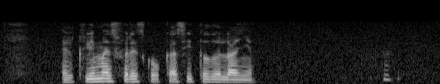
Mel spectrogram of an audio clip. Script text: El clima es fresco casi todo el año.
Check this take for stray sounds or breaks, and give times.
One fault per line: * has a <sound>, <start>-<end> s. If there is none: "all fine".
* has a laugh, 3.6-4.0 s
